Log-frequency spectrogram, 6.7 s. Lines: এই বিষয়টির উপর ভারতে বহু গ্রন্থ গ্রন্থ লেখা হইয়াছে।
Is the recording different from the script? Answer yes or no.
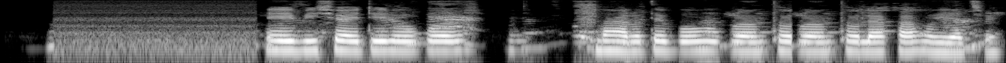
no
